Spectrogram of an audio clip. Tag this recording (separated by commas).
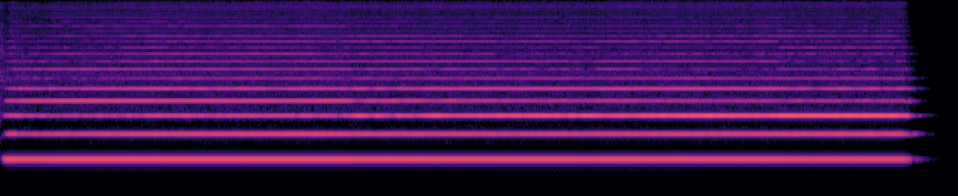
Musical instrument, Wind instrument, Music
